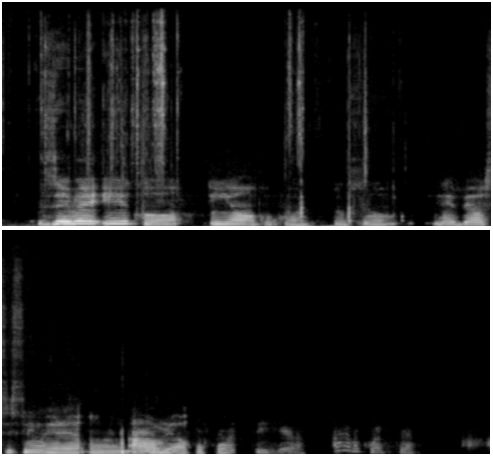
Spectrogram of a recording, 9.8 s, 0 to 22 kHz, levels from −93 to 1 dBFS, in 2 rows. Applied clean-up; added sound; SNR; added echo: neural mask model Resemble Enhance denoiser.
